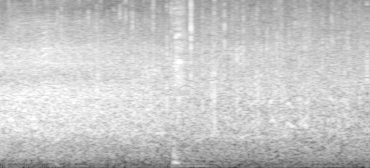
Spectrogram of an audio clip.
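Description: A short burst of audience applause: many hands clapping in a dense, crackling wash that stays steady, then gradually thins and fades toward the end.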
